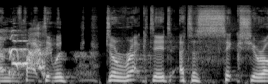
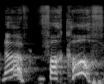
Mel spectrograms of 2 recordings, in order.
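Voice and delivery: high, slow incredulous no; acted indignation, pitched up; retold indignant refusal; 9 semitones higher, slower than usual. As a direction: refuse the mum with mock outrage.

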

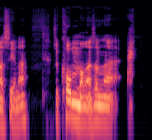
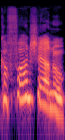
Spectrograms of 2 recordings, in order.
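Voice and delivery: much higher, stunned mock cry; shocked disbelief. Viewer reacting to the film's twist, high shocked disbelief. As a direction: gasp it out in horror. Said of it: "og du er sånn".

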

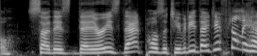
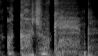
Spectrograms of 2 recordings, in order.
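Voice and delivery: breathy whispered tease; whispering; 13 dB quieter than usual. Retold or imitated. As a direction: whisper it like a secret.

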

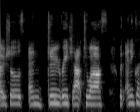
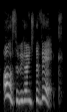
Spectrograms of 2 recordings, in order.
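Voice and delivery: put-on higher-pitched question in a light British accent; slipped-in British accent; 7 semitones higher than usual. Aussie asking her friends at the bar, British accent. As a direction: ask it with a British twang. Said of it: "You sounded so freaking British".

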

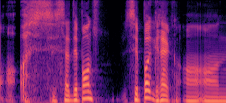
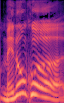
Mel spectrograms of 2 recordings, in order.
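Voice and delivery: "mais non quoi" swooping high and loud; exaggerated sung tune on "mais non quoi"; singsong French intonation; 7 semitones higher, 5 dB louder, slower than usual. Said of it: "tu chantes?".

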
